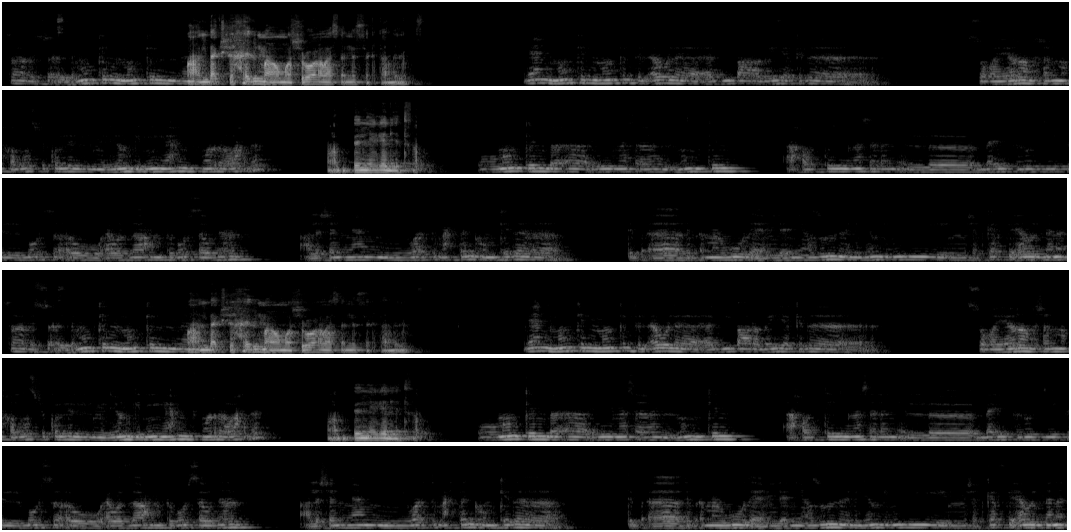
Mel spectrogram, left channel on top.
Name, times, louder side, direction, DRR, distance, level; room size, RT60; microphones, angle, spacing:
voice 1, 0.0-2.0 5.2-8.7 9.7-13.3 14.2-14.9 15.4-18.0 18.5-23.8 24.3-27.0 27.6-31.9, right 1 dB, 30° right, 2.2 m, -38 dB
voice 2, 1.9-4.1 13.9-14.7, left 2 dB, 40° left, 0.7 m, -31 dB
12.5 x 5.8 x 4.6 m
head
